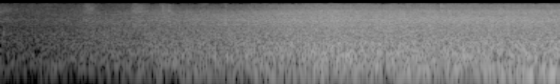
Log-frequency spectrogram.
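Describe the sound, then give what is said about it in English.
Ocean waves crash on El Zonte Beach on El Salvador's Pacific coast, a broad rushing hiss that swells steadily louder over about two seconds and then holds. “Just a few blocks up from the crashing waves of El Zonte Beach on El Salvador's Pacific coast”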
